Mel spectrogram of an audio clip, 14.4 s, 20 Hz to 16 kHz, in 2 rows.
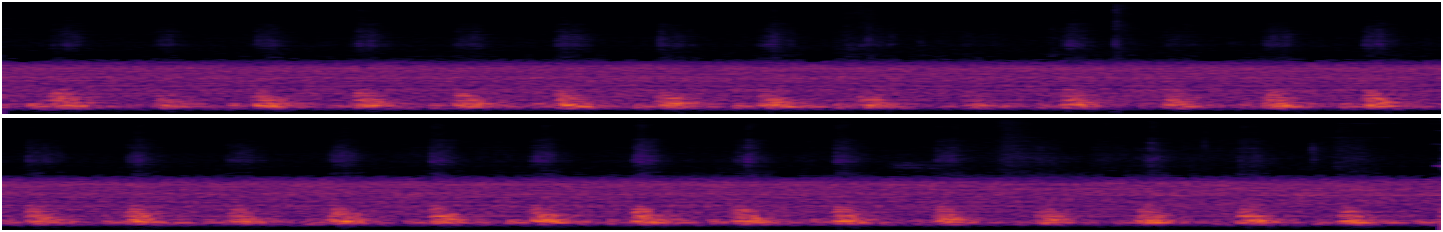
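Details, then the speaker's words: Embryo at six weeks after conception, 5 mm (6 weeks 2 days) on ultrasound, with a flickering heart seen. Rapid, regular whooshing pulses at about 118 per minute; early fetal heartbeat on Doppler. "Y si ustedes se dan cuenta, ya hay algo que titila aquí. Ese es su corazoncito."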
